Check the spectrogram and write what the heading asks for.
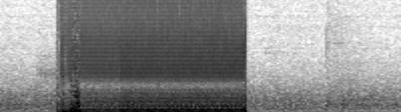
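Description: Loud electrical buzz, like mains hum breaking into the sound system, lasting about two seconds; it cuts in with a few clicks just after the start and cuts off suddenly with a click. A faint steady hum runs beneath it throughout.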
